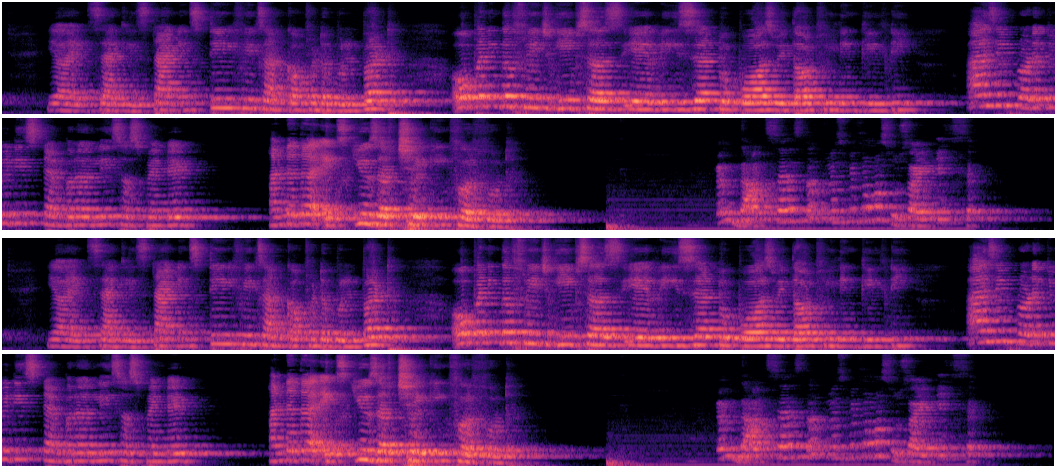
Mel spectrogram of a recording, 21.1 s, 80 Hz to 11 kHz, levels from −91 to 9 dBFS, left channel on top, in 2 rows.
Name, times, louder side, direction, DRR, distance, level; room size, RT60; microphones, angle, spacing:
voice 1, 0.5-3.9 4.5-9.1 9.7-12.4 13.2-15.7, left 1 dB, 20° right, -5 dB, 1.0 m, -24 dB
voice 2, 17.7-20.2, left 1 dB, 45° left, -8 dB, 0.7 m, -30 dB
3.8 x 2.4 x 2.6 m, 1.2 s
head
